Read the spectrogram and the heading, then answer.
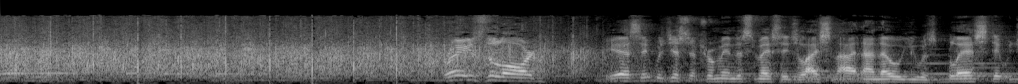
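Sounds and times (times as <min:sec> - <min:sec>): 
audience applause: 0:00.0 - 0:06.4
speech: 0:04.5 - 0:10.1.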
